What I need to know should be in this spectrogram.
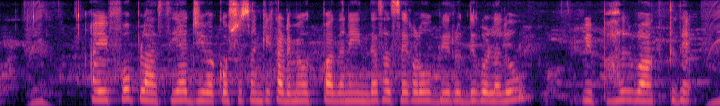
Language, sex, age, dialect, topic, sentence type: Kannada, female, 31-35, Mysore Kannada, agriculture, statement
